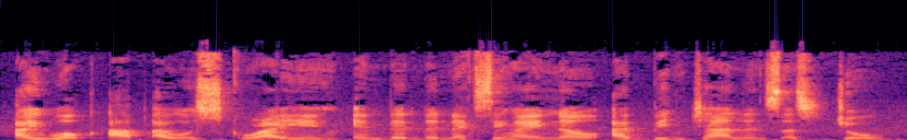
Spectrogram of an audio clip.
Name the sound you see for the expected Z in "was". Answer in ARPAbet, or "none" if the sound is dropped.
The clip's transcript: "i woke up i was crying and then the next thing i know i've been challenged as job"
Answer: S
